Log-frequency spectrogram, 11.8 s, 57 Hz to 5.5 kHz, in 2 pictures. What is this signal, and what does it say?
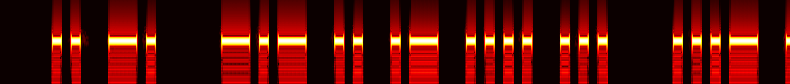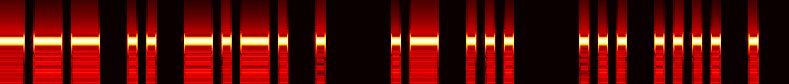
Morse code, heard as a keyed tone, about 17 wpm, 600 Hz. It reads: IN KIAHS VOICE AS SHE
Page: Romanen Never af Ken Follet på engelsk.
